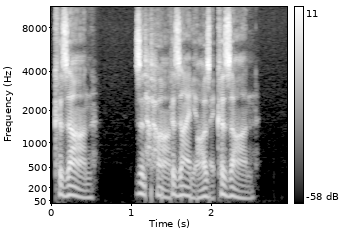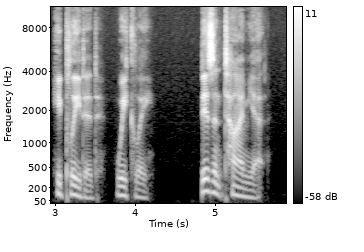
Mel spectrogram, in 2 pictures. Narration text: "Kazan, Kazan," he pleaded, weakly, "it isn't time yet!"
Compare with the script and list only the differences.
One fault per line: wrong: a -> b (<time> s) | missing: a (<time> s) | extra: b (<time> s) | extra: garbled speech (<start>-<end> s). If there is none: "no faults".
extra: garbled speech (1.1-2.1 s)
missing: it (4.3 s)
